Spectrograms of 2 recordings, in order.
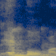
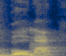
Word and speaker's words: Mboma: the world stage today also that's the pronunciation mboma okay all right megastar pronounce it mboma because somebody said it was bulma so i was like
